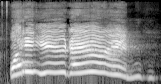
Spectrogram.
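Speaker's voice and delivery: high, slow mock yell of "What are you doing?"; imitated scream at a learner. Teacher screaming at a learner driver, mock yell. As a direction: shriek it like a panicked driving teacher. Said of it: "to scream at 'em".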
